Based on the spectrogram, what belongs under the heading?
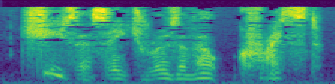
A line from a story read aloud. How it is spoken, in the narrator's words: I muttered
